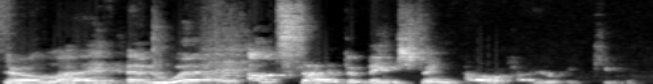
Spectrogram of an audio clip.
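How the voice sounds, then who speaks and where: An imprisoned theologian played by a man, devout and defiant, declaimed as stage drama. The delivery is very slow and impassioned, in a fairly high register. The sound is roomy, picked up away from the mic. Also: sing-song, fairly bright tone, heavily acted. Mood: anguished, defiant. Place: library room, live reading. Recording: echoey room, distant mic, noisy.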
